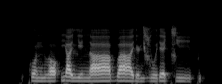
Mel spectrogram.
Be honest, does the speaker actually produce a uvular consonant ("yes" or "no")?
no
